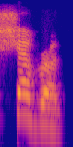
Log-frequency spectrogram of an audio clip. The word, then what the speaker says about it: Chevron: o n o r Chevron CH h v r o n is pronounced Chevron the ch there sounds like sh how do we teach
